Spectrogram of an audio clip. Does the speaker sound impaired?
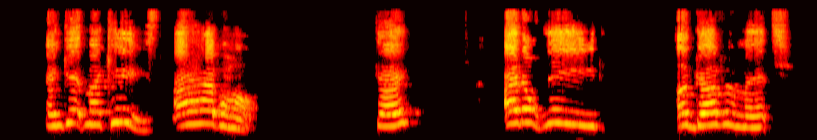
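Yes: cerebral palsy; shoulder dislocates lifting heavy.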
